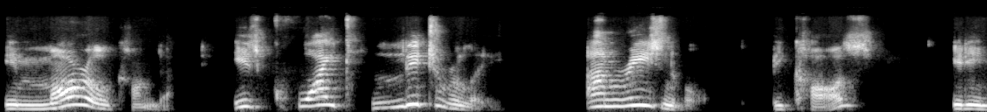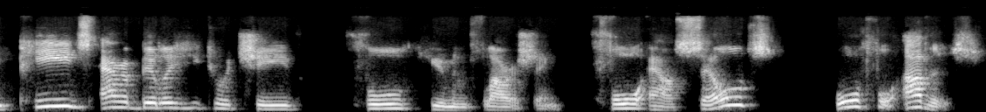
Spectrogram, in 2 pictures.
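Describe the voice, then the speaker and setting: Slow, animated lecturing law professor. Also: male voice, on the high side, vocal fry, dull audio. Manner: deliberate, emphatic, restates and corrects himself mid-phrase. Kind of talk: academic seminar lecture.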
